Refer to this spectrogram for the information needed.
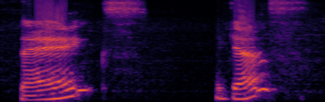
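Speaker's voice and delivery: unsure, hesitant delivery. A player's character thanks a tree after transforming back, unsure. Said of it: "like unsure".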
